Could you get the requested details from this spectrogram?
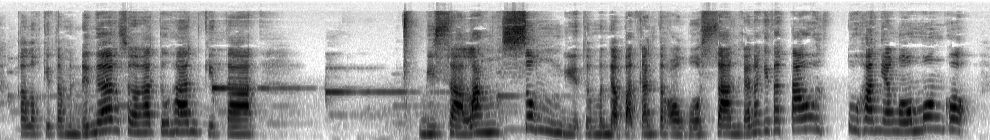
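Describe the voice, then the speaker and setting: Music plays in the background as a woman with a high voice speaks at a fairly slow pace. Her intonation is lively. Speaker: online preacher. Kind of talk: livestream prayer and fellowship. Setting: live stream.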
